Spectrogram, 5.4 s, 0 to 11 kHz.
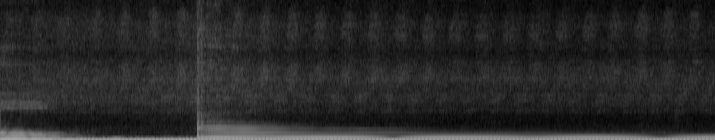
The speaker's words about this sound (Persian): زنگ صلح ساعت 8:15 دقیقه صبح به وقت هیروشیما به صدا در آمد.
